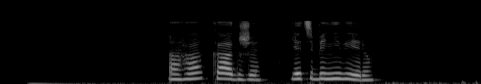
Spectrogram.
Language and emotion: Russian, neutral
